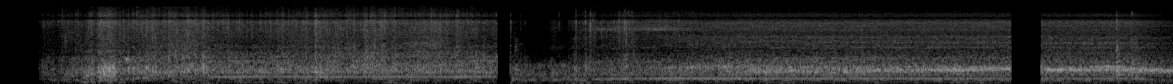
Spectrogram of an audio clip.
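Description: WiAIR-1000 air cushion machine running, blowing air into plastic film to fill air pillows. It is a steady whooshing blower with a hum that steps down in pitch partway through, broken by two short gaps.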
